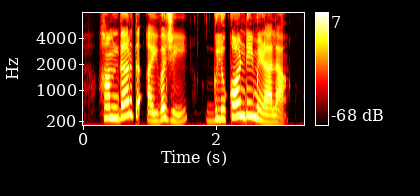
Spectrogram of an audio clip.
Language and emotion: Marathi, neutral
